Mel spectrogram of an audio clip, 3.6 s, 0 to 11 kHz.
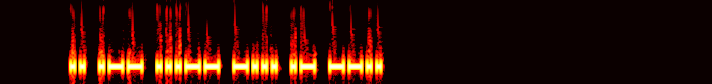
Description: Morse code, heard as a keyed tone, about 52 wpm, 700 Hz. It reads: IW3BAZ
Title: DXCC-100 Call Signs - 6 Characters - 50wpm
